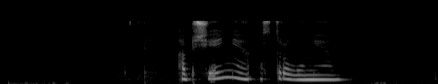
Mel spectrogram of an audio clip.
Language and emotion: Russian, neutral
